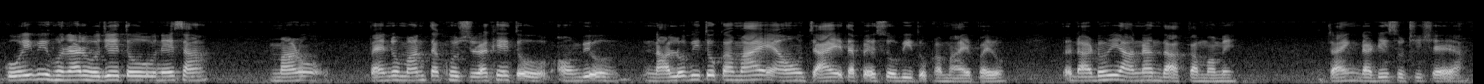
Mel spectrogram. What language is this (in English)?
Sindhi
